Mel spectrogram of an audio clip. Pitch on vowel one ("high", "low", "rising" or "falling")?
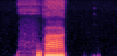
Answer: low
